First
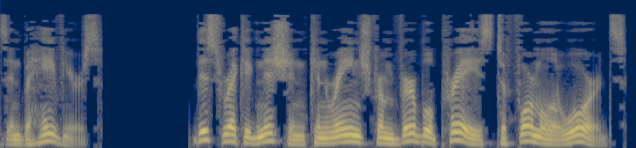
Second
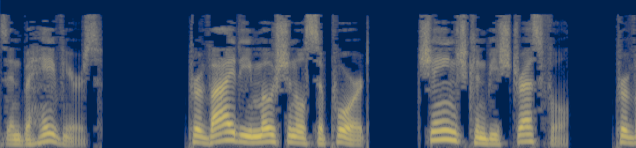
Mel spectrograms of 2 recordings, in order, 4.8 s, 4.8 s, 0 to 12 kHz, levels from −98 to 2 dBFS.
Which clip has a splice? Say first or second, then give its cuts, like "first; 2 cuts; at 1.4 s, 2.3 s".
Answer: second; 1 cut; at 1.3 s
